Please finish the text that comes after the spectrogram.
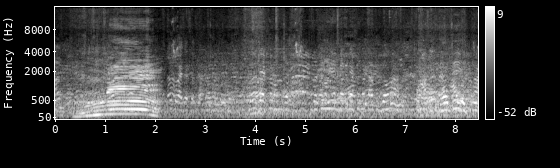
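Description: A Friesian cow lets out one loud, drawn-out moo close by at a cattle market, followed by a crowd of people talking and chattering around it.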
